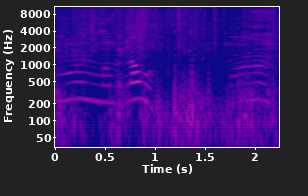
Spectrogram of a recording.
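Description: Two drawn-out vocal calls, each held on a steady pitch that drops at the end, the second starting near the end, over a low rumbling noise.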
